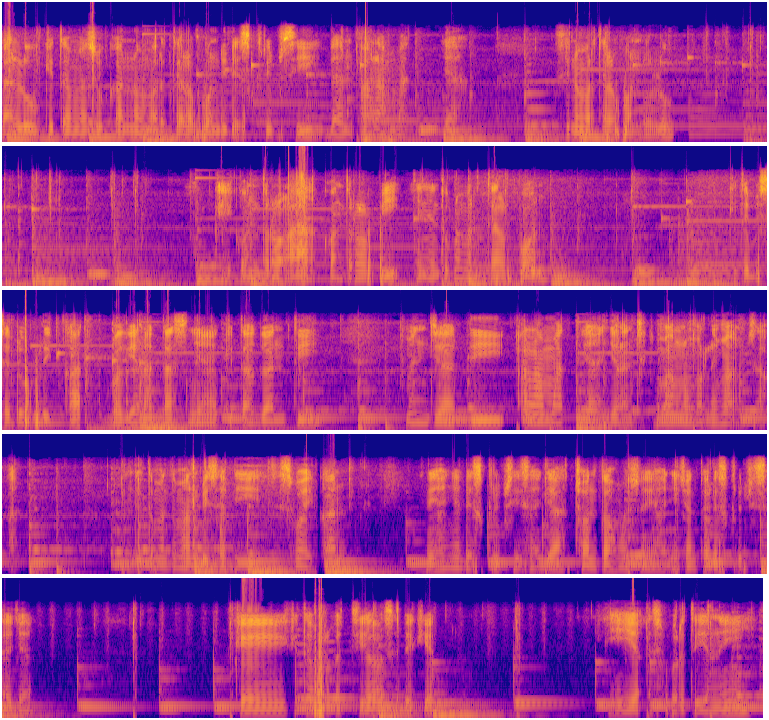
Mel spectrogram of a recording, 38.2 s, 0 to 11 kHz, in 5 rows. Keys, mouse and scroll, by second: 1.1 Tab, 3.4 click, 7.4 click, 9.5 ctrl+a, 12.6 click, 15.8 ctrl+d, 16.4 click, 18.9 Tab, 20.4 click, 22.1 click, 25.5 ctrl+a, 28.2-35.3 drag, 36.3 ctrl+click, 36.9 click.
